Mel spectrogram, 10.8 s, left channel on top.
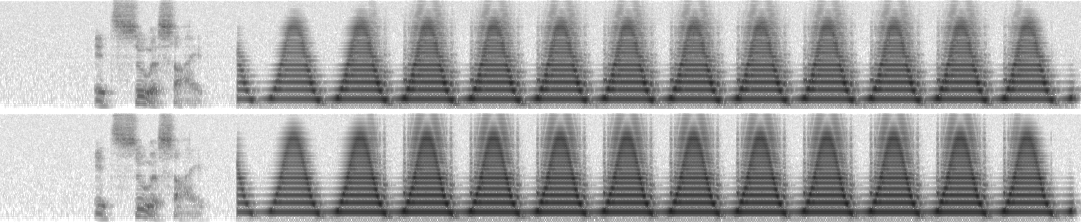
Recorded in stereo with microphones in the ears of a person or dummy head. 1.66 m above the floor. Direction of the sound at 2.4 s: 50° right (ahead or behind).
